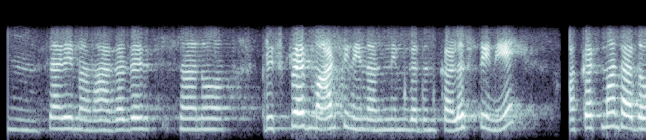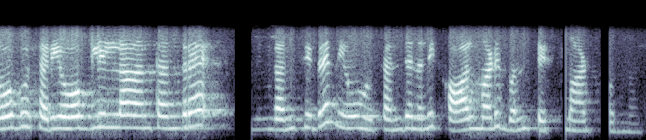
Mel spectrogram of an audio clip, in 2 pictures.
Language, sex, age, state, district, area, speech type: Kannada, female, 18-30, Karnataka, Hassan, rural, conversation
